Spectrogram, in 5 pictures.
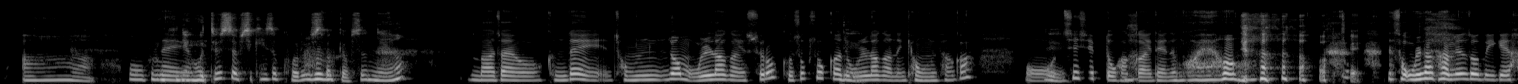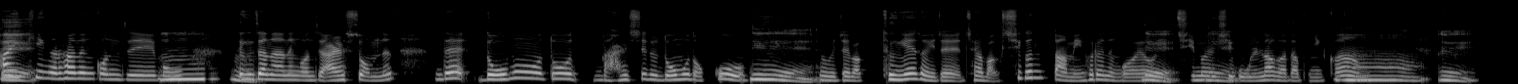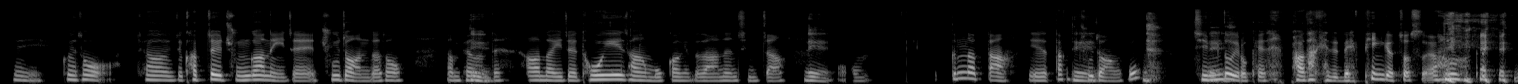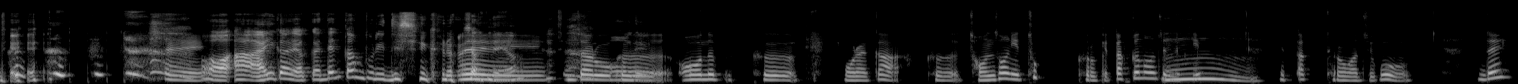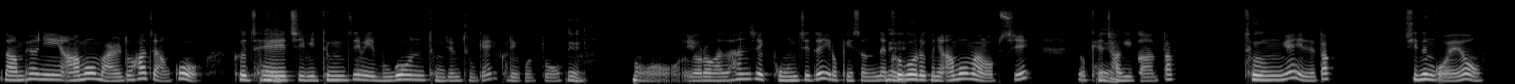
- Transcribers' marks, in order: other background noise; laughing while speaking: "어쩔"; laugh; laughing while speaking: "거예요"; laugh; laughing while speaking: "네"; tapping; lip smack; laugh; laughing while speaking: "네"; laughing while speaking: "네. 네"; laughing while speaking: "바닥에다 내팽개"; laugh; laughing while speaking: "부리듯이 그러셨네요"; sniff
- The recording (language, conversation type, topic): Korean, podcast, 함께 고생하면서 더 가까워졌던 기억이 있나요?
